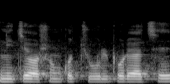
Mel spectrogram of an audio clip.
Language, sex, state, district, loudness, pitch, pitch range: Bengali, male, West Bengal, North 24 Parganas, -18 LUFS, 130 Hz, 125-135 Hz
